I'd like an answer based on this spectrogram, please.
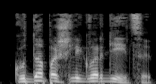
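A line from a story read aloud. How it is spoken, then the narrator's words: Trembling voice. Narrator (Russian): дрожащим голосом спрашиваю я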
